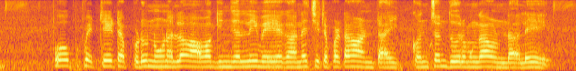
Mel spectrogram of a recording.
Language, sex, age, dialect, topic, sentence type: Telugu, male, 18-24, Telangana, agriculture, statement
